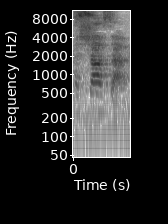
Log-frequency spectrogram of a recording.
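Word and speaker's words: cachaça: was national katrasa day kashasa kashasa and it's not the easiest word to say she gave me a good tip earlier it's like Sasha but yeah um and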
